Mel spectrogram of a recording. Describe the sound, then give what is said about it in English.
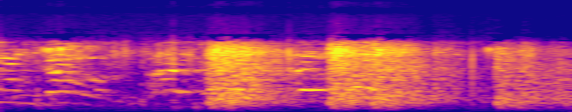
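A side door bangs repeatedly, three loud, harsh bursts roughly half a second apart over a steady rushing noise, with muffled voices underneath at the start. “Somebody hang up that side door!”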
